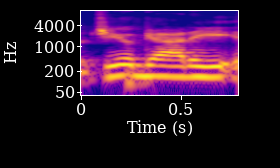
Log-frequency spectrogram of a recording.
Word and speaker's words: Geogaddi: Geogaddi. Am I pronouncing that right? – That's how I would say it. I think that's how most musical scholars would pronounce it. – So Geogaddi is the second studio album by the Scottish electronic music duo Boards of Canada.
